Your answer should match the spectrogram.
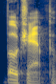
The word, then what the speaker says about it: Beauchamp: He is number 20 in the class of 2020, and his name is, I'm trying not to butcher this, Marjon Beauchamp is probably how that's pronounced. – Beauchamp, of course.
